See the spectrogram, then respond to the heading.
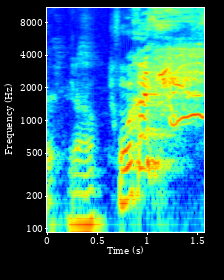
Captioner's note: laughing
